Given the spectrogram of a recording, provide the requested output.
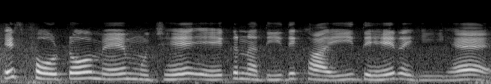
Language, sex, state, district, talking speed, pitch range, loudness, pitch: Hindi, female, Madhya Pradesh, Katni, 120 wpm, 215-255 Hz, -17 LUFS, 230 Hz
